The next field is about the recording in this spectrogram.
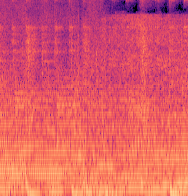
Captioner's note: boom!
